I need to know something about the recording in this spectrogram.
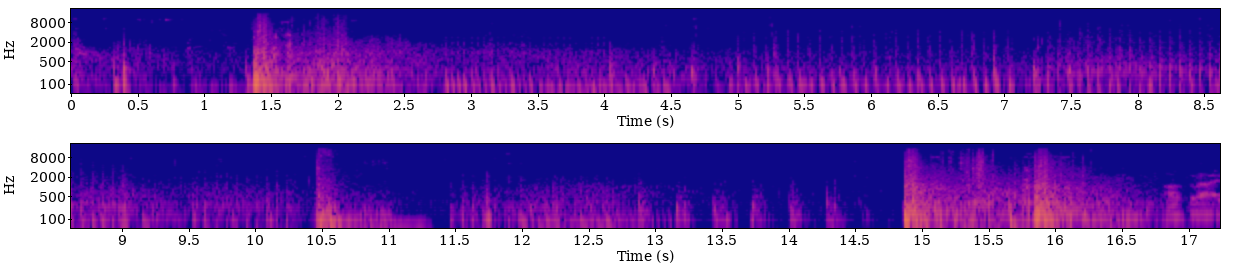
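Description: Gunshots fire in short, loud bursts.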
